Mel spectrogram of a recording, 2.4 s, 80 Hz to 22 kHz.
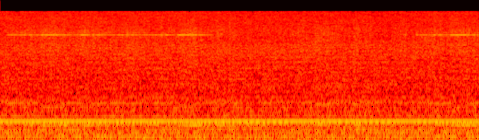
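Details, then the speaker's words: Tasty Chips ECR-1 synth module at idle with nothing playing: constant hiss, thin steady whine and low hum. The output is far too noisy, a signal-to-noise ratio fault, and the owner will probably send the module back. "this is on listen to this that's nothing going on right now this is how noisy that bastard is"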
